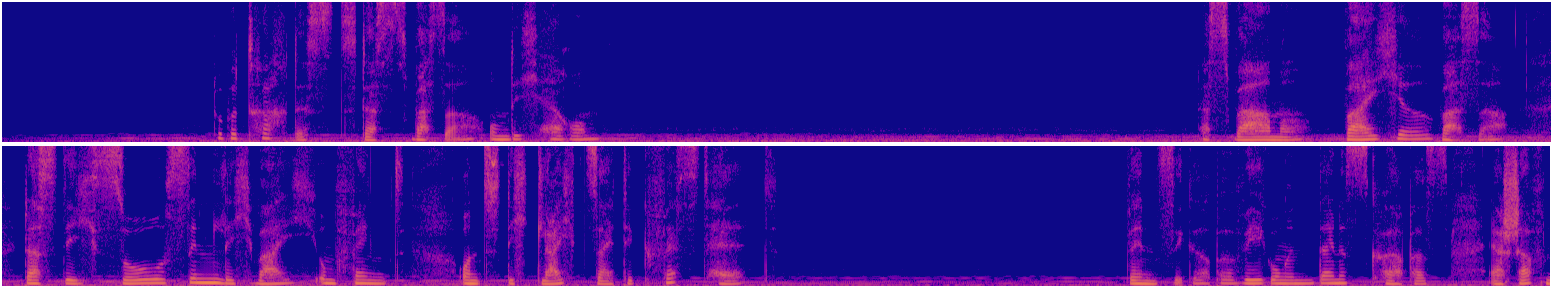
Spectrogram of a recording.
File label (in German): Erotischa Hypnose; Tiefenrausch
